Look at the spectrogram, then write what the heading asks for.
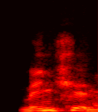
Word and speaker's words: Minchin: Is that how you pronounce his last name? Minchin, that's right, yeah.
